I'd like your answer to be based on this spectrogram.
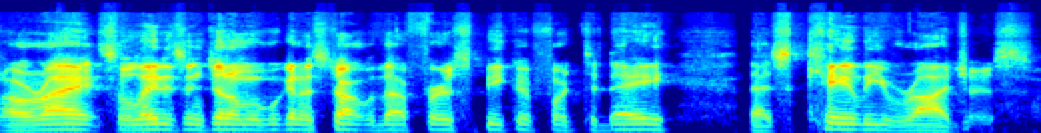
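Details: Adult male speaker; typical voice.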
